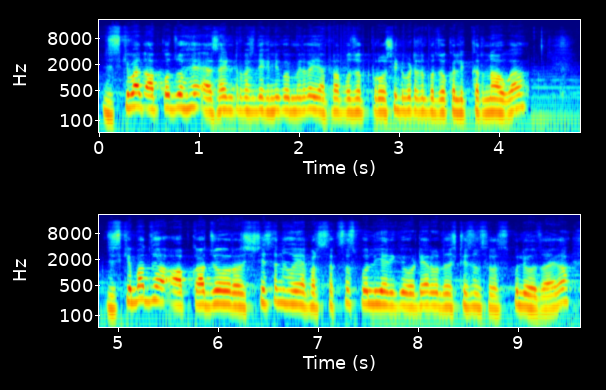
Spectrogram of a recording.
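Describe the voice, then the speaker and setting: High-pitched man giving instructions. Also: fast talker, dark tone, faint music behind. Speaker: online form tutorial presenter. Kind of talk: step-by-step screen tutorial narration.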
